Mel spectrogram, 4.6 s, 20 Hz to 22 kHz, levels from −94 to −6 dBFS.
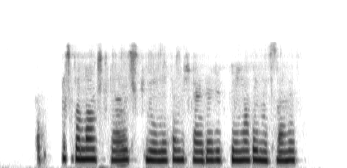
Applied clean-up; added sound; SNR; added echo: neural mask model Resemble Enhance denoiser.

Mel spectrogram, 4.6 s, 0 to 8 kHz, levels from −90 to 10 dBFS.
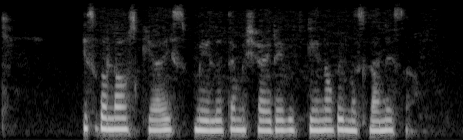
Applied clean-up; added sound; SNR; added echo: none; none; none; none.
